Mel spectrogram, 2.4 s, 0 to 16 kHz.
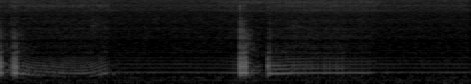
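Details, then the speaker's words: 1993 Sony WM-FX39 Walkman under repair; steady mid-pitched hum under playback bends in pitch when the motor is dragged and stops with it, suggesting motor noise leaking into the audio; cause suspected, not confirmed. "so you can hear their sound and it's definitely affected by the motor because if you put drag on the motor"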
